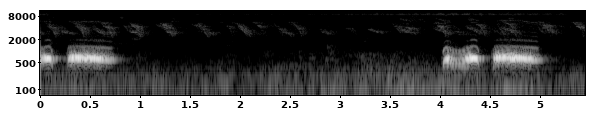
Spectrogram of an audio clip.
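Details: Spotted dove of the Javan type, in breeding condition, giving two deep cooing phrases about four seconds apart, each a clipped double note running into a longer warbling coo, with faint twittering of small birds behind.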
